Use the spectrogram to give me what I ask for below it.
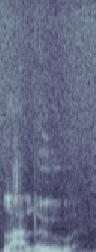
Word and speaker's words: Laloux: Laloux.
